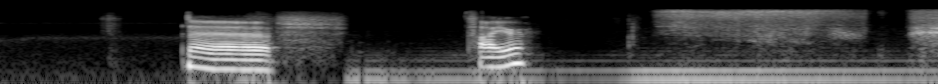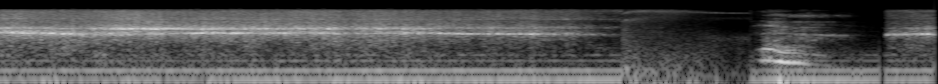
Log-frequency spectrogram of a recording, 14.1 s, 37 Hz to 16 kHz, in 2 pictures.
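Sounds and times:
man hissing through mouth: 2.1s - 2.6s, 4.9s - 11.8s, 12.8s - 14.0s.

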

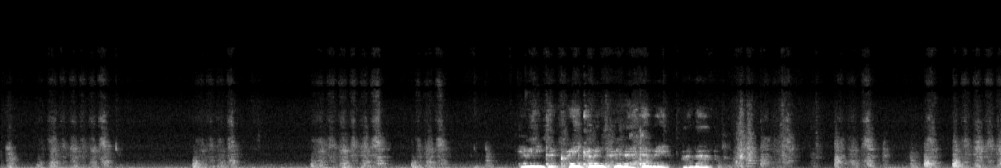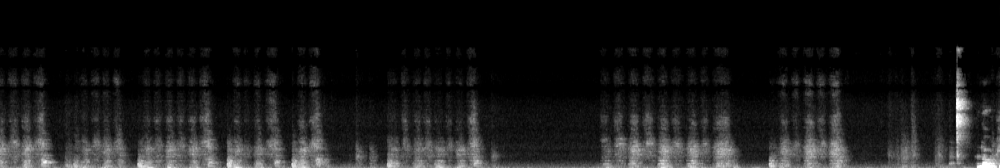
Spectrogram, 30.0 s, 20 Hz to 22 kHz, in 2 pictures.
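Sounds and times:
pencil scratching on paper: 0.0s - 1.8s, 2.9s - 3.7s, 4.6s - 7.4s, 8.0s - 9.9s, 10.7s - 22.4s, 24.0s - 27.8s, 28.4s - 30.0s.

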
